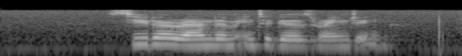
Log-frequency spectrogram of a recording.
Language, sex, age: English, female, 21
